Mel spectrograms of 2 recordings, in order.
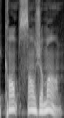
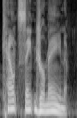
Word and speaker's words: Comte Saint-Germain: There's also a fairly lengthy article on well-known New Age and less well-known historical figure, the Comte Saint-Germain, or Count Saint-Germain, as we pronounce it here in the Midwest, and how I always pronounce it.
